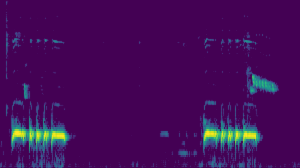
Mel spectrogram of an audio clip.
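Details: Loud-voiced Bangkok-type zebra dove, used to trigger singing in other doves, repeats a phrase of about six quick, bubbling coos twice, separated by roughly three seconds of near silence, with a faint higher chirp at the end.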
